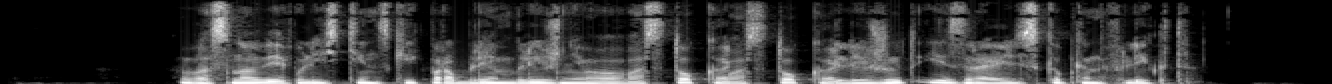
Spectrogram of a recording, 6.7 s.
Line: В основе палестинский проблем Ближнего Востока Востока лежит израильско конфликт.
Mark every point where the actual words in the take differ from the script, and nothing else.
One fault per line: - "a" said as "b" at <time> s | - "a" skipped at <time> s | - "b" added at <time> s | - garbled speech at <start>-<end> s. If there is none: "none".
none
